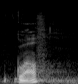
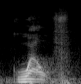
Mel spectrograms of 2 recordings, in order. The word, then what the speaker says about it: Guelph: How do you pronounce that? – Guelph. – Guelph. I never would have guessed there's a W sound in there.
